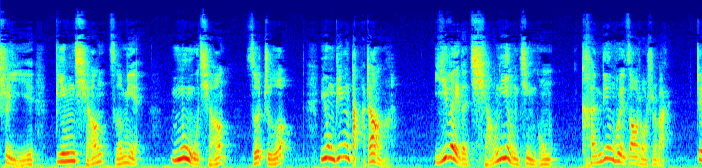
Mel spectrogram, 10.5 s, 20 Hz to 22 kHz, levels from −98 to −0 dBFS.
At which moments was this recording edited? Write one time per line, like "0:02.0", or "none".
none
